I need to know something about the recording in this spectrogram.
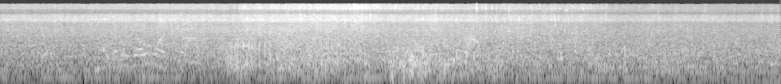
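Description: Rapids rush loudly nearby.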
